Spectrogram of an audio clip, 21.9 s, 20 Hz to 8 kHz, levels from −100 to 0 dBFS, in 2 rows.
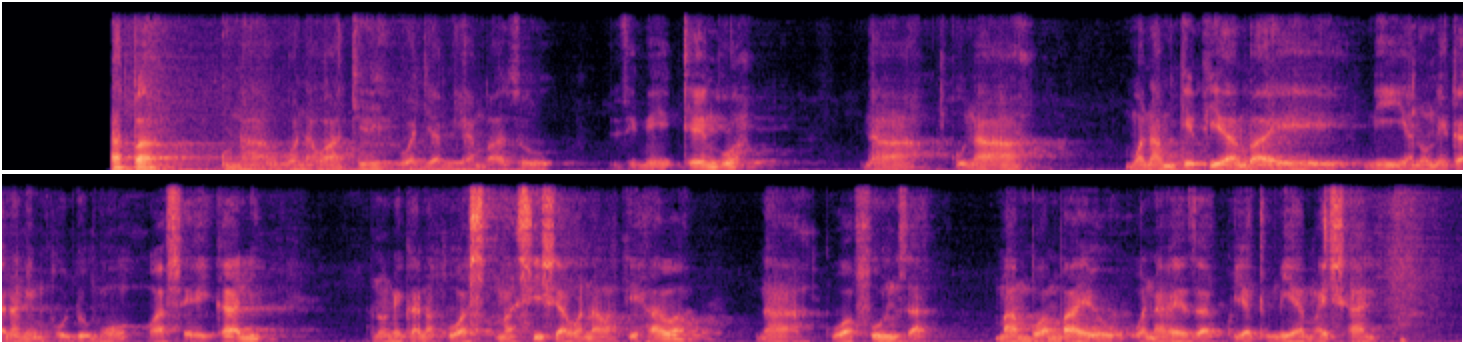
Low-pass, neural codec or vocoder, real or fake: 7.2 kHz; codec, 16 kHz in and 24 kHz out, 2.2 kbps, FireRedTTS-2 codec; fake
